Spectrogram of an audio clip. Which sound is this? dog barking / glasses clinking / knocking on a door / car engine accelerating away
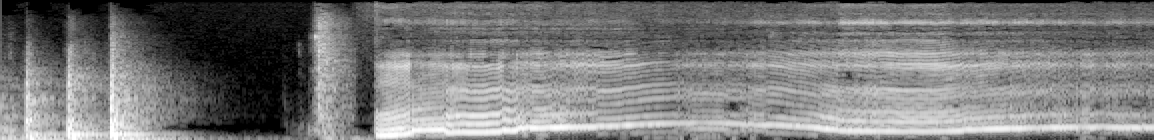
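knocking on a door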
